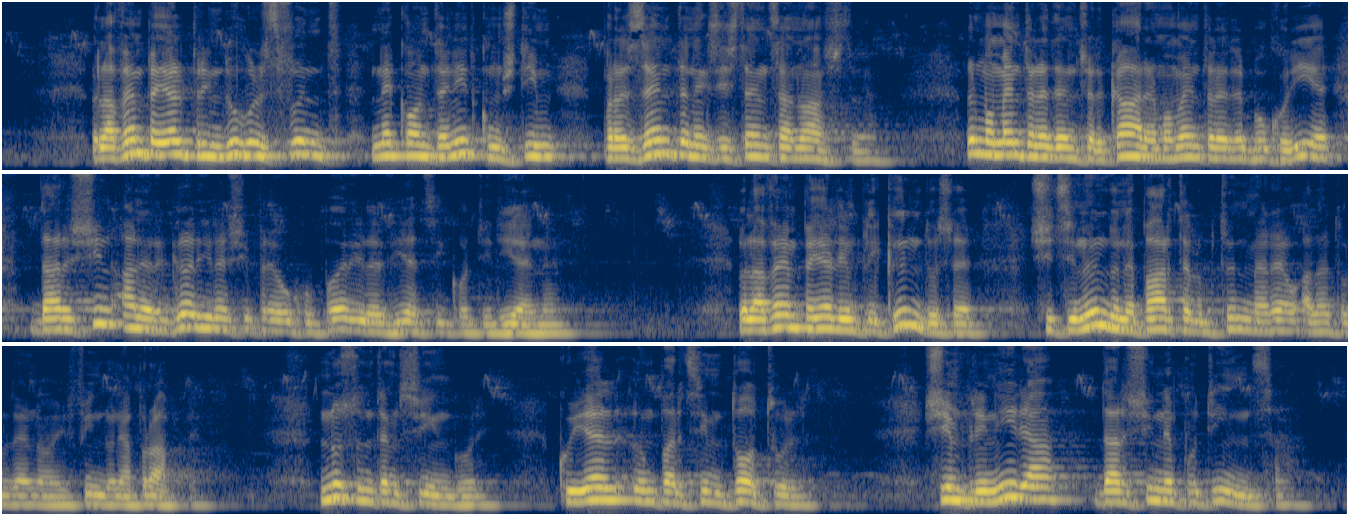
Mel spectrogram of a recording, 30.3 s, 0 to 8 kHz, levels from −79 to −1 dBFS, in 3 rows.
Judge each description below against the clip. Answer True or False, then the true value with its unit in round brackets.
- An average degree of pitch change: False (6.2 semitones)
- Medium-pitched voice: True (145 Hz)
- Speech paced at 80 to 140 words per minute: True (115 wpm)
